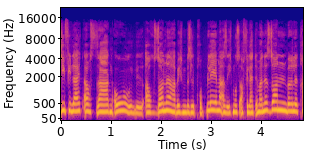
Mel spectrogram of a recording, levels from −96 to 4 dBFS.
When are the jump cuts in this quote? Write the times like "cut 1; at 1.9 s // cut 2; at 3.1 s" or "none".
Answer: none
